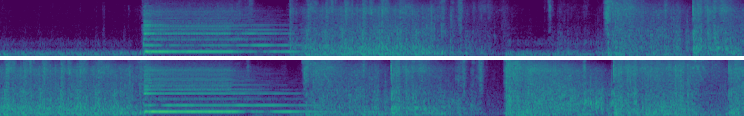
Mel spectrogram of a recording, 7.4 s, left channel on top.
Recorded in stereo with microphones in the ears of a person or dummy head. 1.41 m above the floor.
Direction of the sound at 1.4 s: 25° left (ahead or behind).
